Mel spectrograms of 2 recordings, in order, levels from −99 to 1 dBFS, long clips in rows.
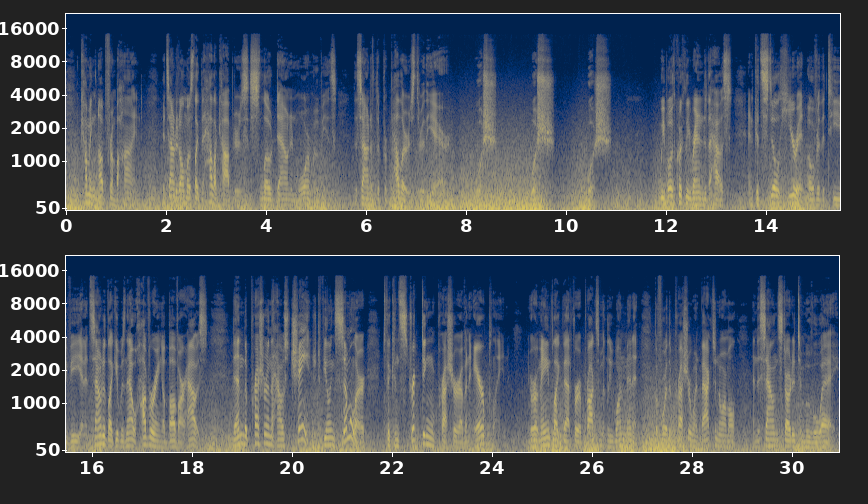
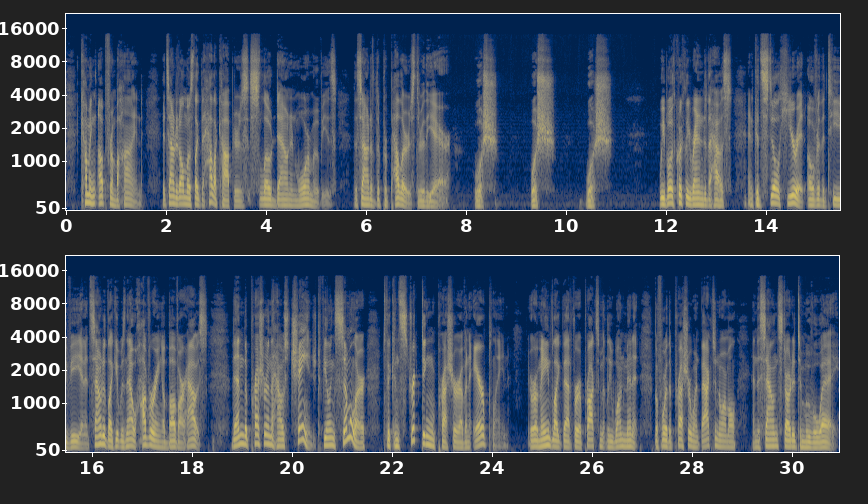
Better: second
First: wind noise on the microphone; occasional gusts; 10 dB below the speech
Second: none

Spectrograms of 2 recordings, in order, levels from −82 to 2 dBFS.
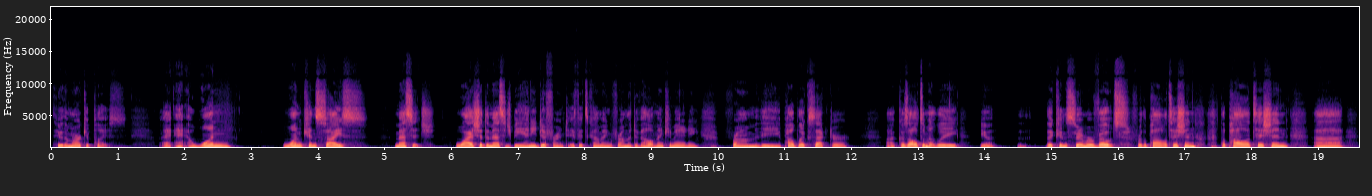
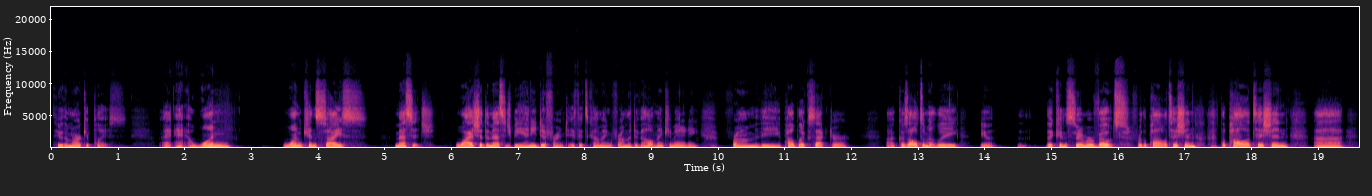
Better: neither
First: none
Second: none

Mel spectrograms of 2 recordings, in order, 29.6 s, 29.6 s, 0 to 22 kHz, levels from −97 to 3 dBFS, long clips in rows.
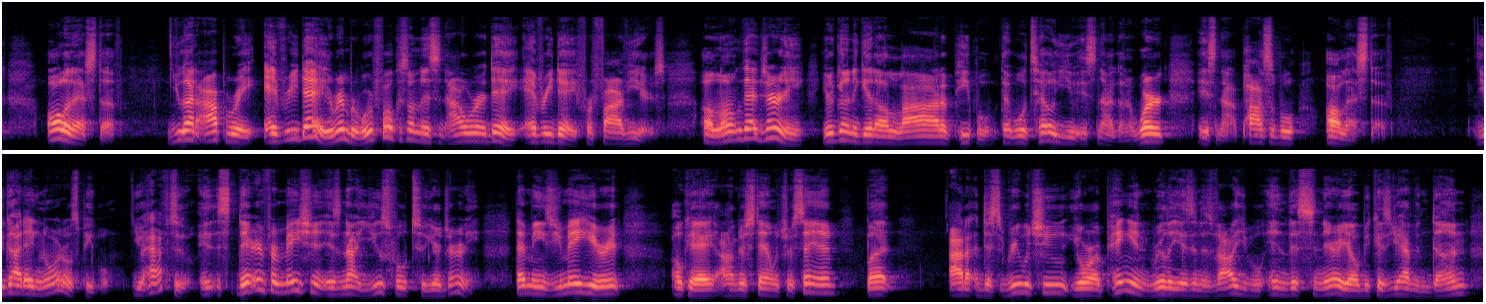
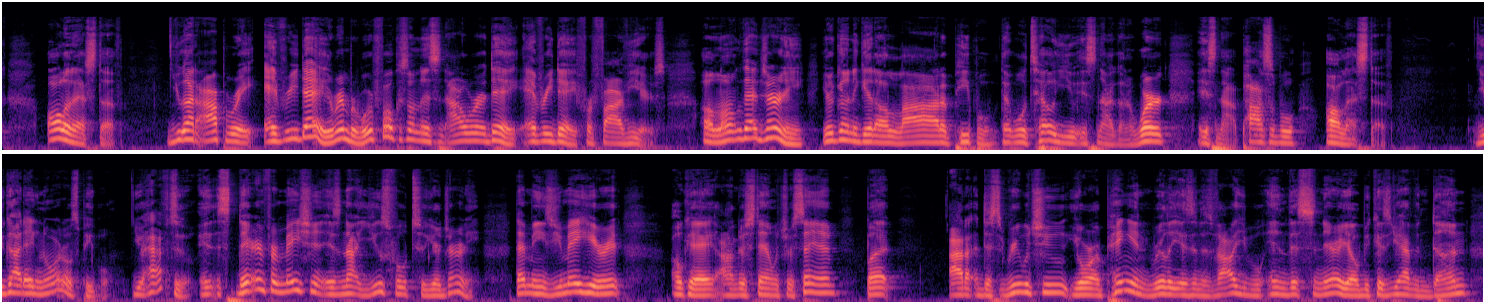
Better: second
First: thin; very; fading below 300 Hz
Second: none

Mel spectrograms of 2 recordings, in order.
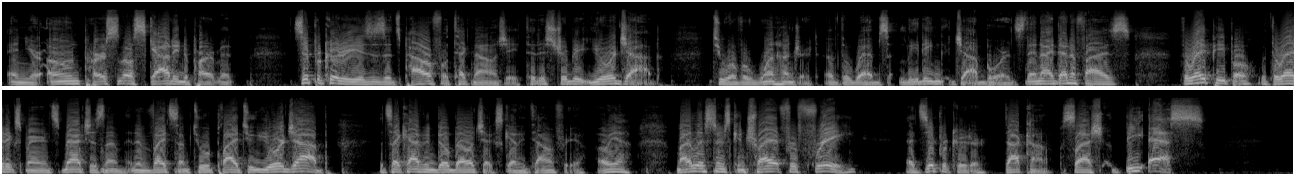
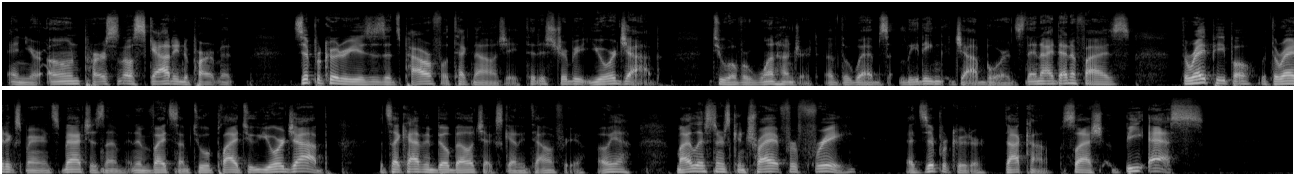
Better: second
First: distortion; heavy; 6 dB below the speech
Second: none

